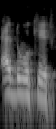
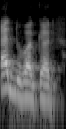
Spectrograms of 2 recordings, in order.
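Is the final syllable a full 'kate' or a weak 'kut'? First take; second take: kate; kut. First: The final syllable is a full 'kate' sound. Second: The final syllable is a weak 'kut' sound. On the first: It is used as a verb. "वर्ब की तरह इस्तेमाल हो रहा है तो वहां पे आप एडवोकेट पढ़ते हैं" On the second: It names a person, as a noun. "किसी पर्सन के बारे में ... वो नाउन है"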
